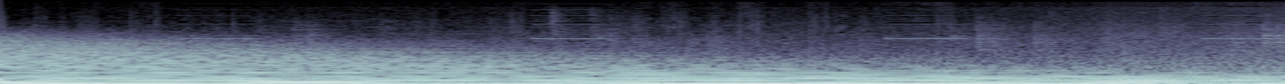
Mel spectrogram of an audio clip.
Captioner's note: distant beeping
